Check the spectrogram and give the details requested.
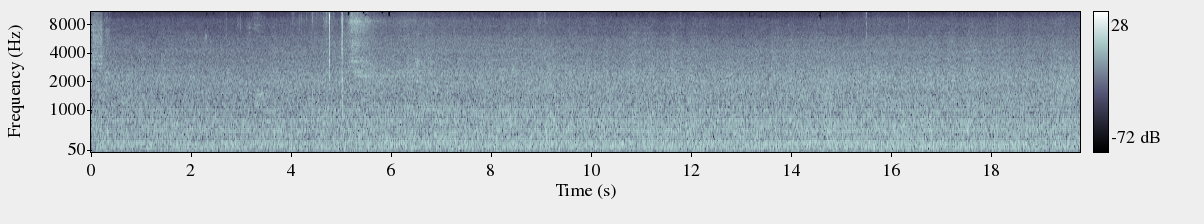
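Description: Freight train of coal hopper cars rolling past, a steady rumble of steel wheels on rail, with a couple of sharp clicks about five seconds in.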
